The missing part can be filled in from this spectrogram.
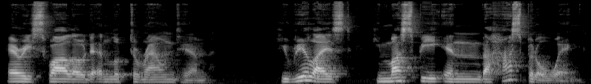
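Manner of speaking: usual speaking voice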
